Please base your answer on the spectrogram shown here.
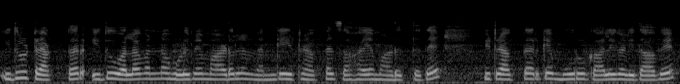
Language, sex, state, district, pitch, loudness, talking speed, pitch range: Kannada, female, Karnataka, Dakshina Kannada, 240 Hz, -31 LUFS, 140 wpm, 225-255 Hz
